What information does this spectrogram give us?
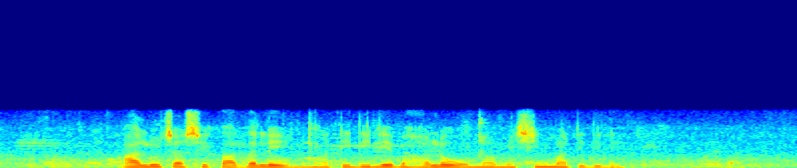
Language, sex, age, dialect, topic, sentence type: Bengali, female, 18-24, Western, agriculture, question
